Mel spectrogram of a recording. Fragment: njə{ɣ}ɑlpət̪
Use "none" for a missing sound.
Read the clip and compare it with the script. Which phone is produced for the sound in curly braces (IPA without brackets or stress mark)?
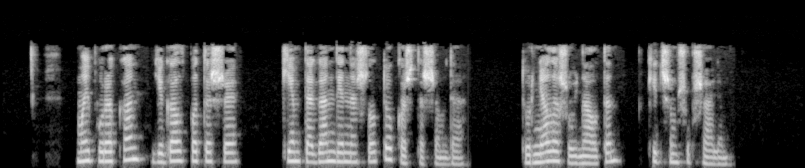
ɣ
